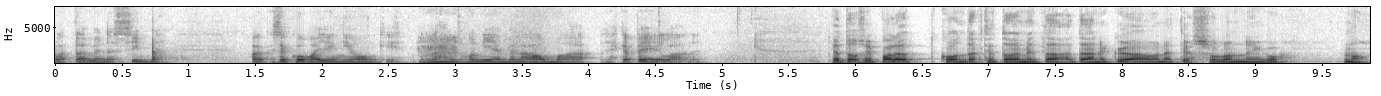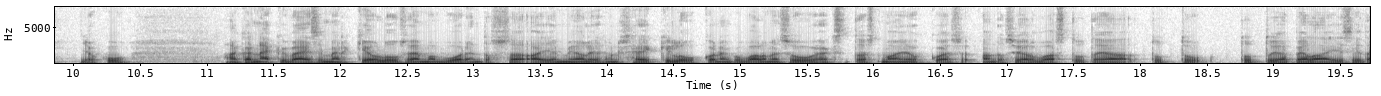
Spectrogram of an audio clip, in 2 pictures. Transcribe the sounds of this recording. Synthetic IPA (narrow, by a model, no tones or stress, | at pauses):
nːɑt̪ːɑːmenːæssinːe | ʋɑikːɑ̥sekoʋɑjeŋːioŋkimulːæhænt̪ohoniemelæomːɑːehkæpeilɑ̰ːnḛt̪ | jɑt̪osipɑljot̪kont̪ɑkt̪it̪oimint̪ɑːhɑt̪æhːnykyæːonet̪jossulːonniːŋku | nojo̰ku | ɑ̰ikɑnækyʋæesimerkːiolːuuseˑimːɑʋʋuoɾent̪osːɑ̰ʔɑ̰jemːioliesimerisheikːiluːkːoneŋkuʋɑlmesuːyheksæ̥t̪oist̪mɑːjoukːoɑsʔɑnt̪osielʋɑst̪uːt̪ɑjɑt̪ut̪ːṵt̪ut̪ːujɑpelɑjiːsiːt̪æ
